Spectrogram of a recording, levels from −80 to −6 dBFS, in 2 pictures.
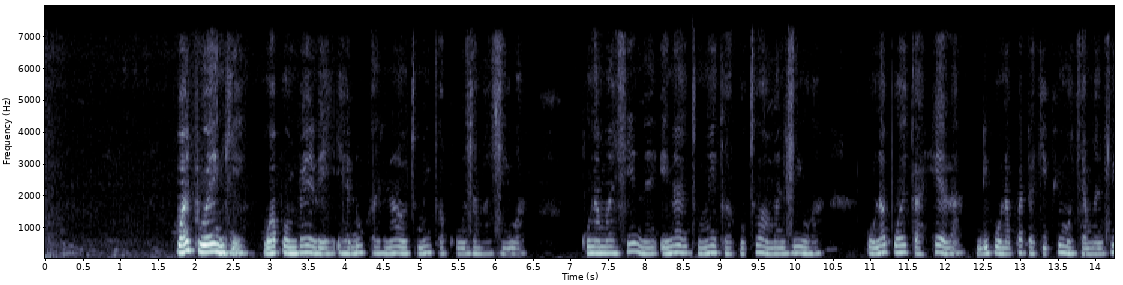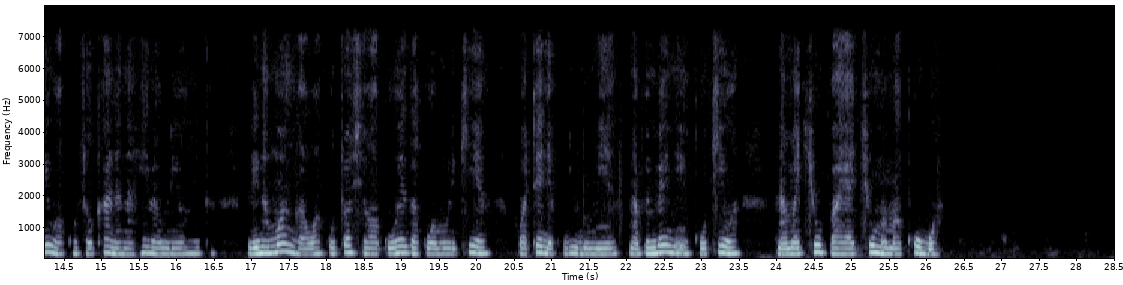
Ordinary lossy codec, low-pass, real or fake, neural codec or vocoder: AAC, 32 kbps; 7.2 kHz; real; none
